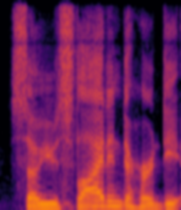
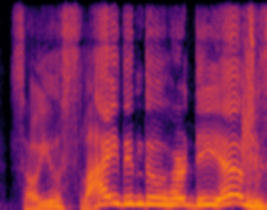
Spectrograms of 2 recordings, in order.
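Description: First: It is said in the speaker's ordinary voice. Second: It is said in an imitated, put-on voice.

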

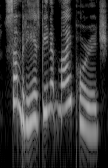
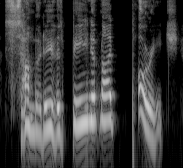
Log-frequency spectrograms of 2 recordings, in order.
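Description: First: It is said in a medium, middle-sized voice. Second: It is said in a big, gruff voice.

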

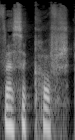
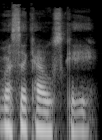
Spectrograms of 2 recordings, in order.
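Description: First: The name is not said as it is spelled. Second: The name is said as it is spelled. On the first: The speaker calls it right. "But it's Wasikowska" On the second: The speaker calls it wrong. "I said it how you spell it"

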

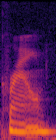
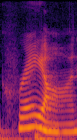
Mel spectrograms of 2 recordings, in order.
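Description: First: The word is said as one syllable. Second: The word is said as two syllables.

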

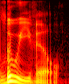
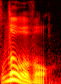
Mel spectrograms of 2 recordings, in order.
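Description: First: Louisville is pronounced the way outsiders say it. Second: Louisville is pronounced the way locals say it. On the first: The speaker is not from the town. The speaker calls it wrong. "I would get looks for saying Louisville, which to our understanding is how you pronounce the town's name" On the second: The speaker is from the town. The speaker calls it right. "That's what anyone down there says the name of the town is"

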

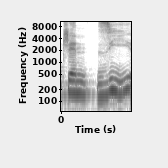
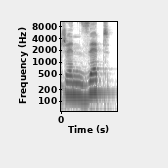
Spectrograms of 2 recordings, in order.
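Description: First: It is said with an American accent. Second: It is said with a British accent.

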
